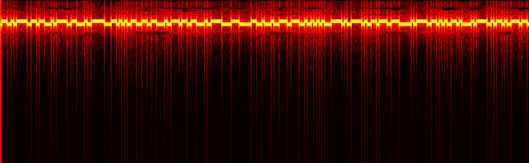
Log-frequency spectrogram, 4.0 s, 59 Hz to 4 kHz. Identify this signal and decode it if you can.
RTTY, about 50 baud. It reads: ELECTRIC COMPANY MERGED
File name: fsk170-50B / teletype-corp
